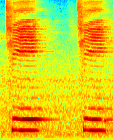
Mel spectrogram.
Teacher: hơi bật hơi ra nhưng mà cái hơi của chúng ta là Lùa qua khe răng miệng không mở lớn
